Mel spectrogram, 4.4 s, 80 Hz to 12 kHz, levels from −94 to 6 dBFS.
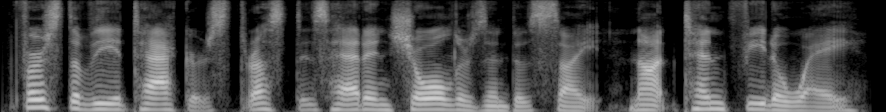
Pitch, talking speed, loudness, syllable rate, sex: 155 Hz, 215 wpm, -22 LUFS, 5.1 syllables/s, female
